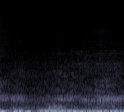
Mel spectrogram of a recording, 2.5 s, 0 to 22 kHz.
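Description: Steady low rumble of tyre and road noise, with wind, inside the cabin of a Tesla Model 3 electric car cruising at highway speed.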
